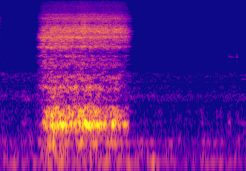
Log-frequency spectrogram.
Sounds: Sniff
